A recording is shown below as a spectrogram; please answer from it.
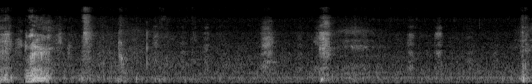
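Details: Two dogs, a Coton de Tulear and a Yorkie Lowchen mix, playing together indoors; short growly, snorting bursts come in scattered spurts a second or so apart, with a louder rough grunt near the start and quiet breathing between.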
